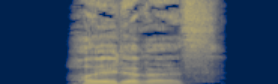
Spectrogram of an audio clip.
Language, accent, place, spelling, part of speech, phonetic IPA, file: German, Germany, Berlin, holderes, adjective, [ˈhɔldəʁəs], De-holderes.ogg
- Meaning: strong/mixed nominative/accusative neuter singular comparative degree of hold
